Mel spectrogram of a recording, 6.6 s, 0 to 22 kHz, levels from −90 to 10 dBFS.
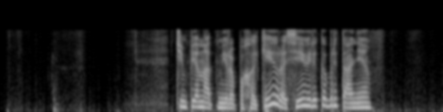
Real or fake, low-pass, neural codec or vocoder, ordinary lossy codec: real; 7.2 kHz; none; none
